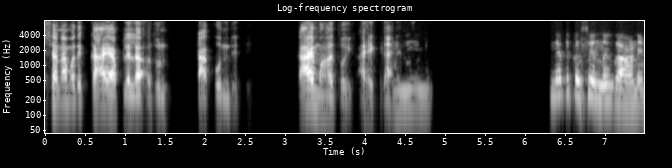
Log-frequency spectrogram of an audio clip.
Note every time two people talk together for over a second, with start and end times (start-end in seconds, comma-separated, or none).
none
